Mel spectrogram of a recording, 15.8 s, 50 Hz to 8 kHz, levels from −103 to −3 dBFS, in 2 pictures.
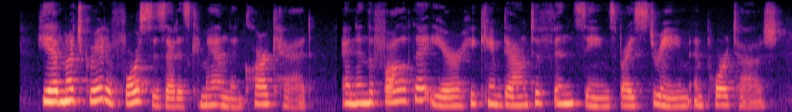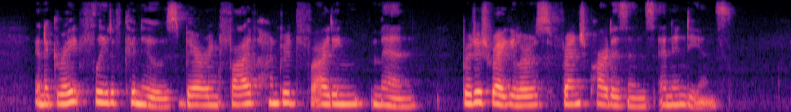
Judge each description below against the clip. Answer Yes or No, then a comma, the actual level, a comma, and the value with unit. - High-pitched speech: Yes, high, 205 Hz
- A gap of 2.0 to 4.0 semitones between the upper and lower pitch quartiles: Yes, average, 3.7 semitones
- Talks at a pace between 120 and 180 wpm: Yes, average, 165 wpm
